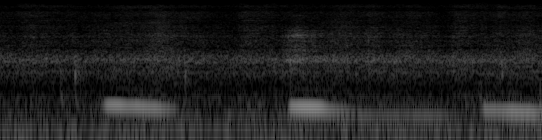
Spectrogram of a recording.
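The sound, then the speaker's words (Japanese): Three heavy, labored breaths come at a steady pace, each a short voiced exhale or gasp, from a person out of breath while walking on a stroll and filming, over a low background hum. “なんか息切れ気味。”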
